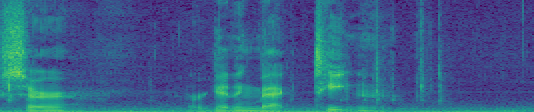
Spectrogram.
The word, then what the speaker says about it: Teton: Its screen said Grand Teton. All right, check that real quick. Pronunci I need like a team pronunciation check quick. Like sir, we're getting back. Titan like tits. Teton. Grand Teton.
